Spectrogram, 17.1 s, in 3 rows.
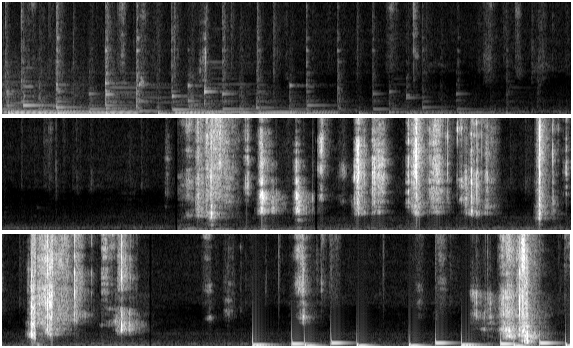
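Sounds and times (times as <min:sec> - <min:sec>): plastic wrappers crinkling: 0:07.4 - 0:12.9.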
